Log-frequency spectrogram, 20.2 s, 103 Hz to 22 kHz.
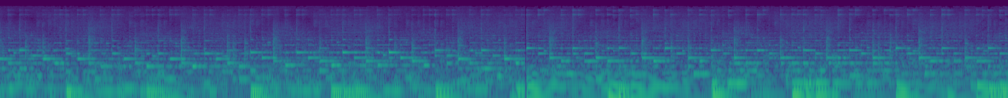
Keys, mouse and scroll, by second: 1.6 click, 2.9-3.4 scroll down 1, 4.1 shift+a, 7.6 click, 10.1 g, 10.5 z, 12.0 click, 14.0 scroll down 1, 16.6 click, 17.4-19.3 scroll down 1.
